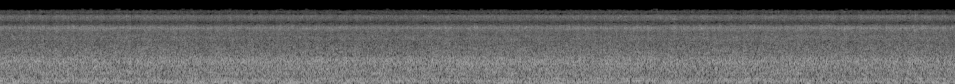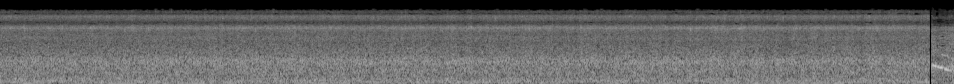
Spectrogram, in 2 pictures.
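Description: Steady hiss of heavy rain, an even, unbroken wash of noise.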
